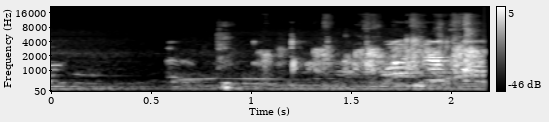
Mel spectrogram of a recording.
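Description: Small live audience clapping and cheering, swelling from about a second in.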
